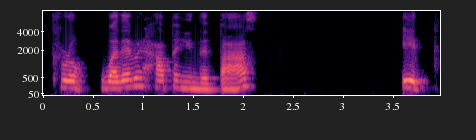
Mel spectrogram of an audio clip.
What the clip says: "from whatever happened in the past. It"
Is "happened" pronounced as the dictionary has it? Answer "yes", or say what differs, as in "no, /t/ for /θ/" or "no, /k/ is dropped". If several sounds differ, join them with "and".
no, /d/ is dropped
